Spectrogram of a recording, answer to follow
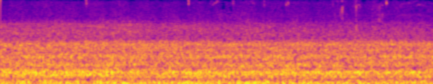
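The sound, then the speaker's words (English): A steady, heavy jet engine roar drones on without a break, deep and rumbling with a constant loudness, from a single-seater SS Dark Star plane flown at high speed and high altitude in a flight simulator. No one speaks. “Hell of a thing flying the SS Dark Star. Thing I don't like about the plane is it's a single-seater in real life.”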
